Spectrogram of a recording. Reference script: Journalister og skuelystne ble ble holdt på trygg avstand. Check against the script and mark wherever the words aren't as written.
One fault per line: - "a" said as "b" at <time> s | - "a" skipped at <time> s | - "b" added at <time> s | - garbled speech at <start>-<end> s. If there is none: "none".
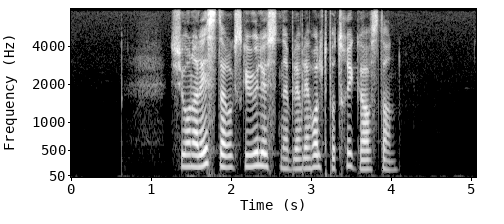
none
